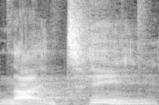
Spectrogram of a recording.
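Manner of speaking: put-on final syllable teen emphasized. English number lesson in Portuguese, nineteen said with stress on teen. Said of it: "o teen fica bem marcado".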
